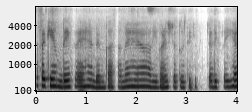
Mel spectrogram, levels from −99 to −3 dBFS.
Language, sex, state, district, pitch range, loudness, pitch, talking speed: Hindi, female, Delhi, New Delhi, 200-225 Hz, -17 LUFS, 215 Hz, 280 wpm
